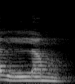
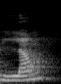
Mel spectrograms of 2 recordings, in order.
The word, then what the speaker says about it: लम: मंत्र है वो होगा लम। इंग्लिश में एल ए एम लम और हिंदी में ल और ऊपर बिंदी लम।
